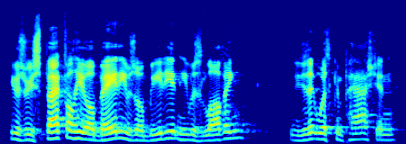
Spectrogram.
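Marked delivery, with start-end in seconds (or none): none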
